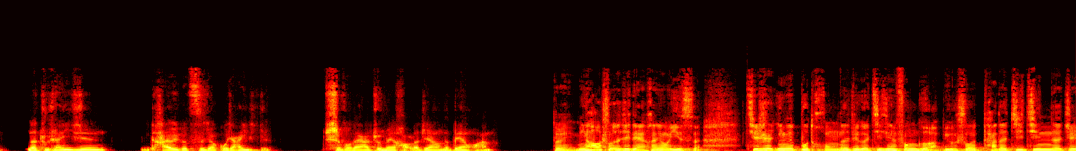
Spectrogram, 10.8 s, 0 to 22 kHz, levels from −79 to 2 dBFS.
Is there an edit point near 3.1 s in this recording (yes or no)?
yes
